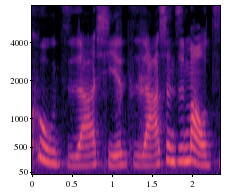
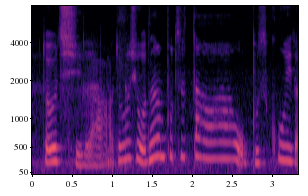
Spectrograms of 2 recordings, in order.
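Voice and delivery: soft, sheepish retold apology; quiet apology; 3 semitones higher, 9 dB quieter than usual. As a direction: softly plead sorry. Apologizing to upset friend.

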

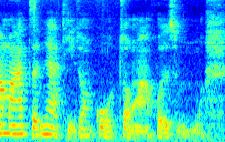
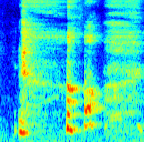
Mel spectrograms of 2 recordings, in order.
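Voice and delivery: embarrassed laugh; 11 semitones higher, 5 dB louder than usual. Real, not acted. Embarrassed laugh at leaking story.

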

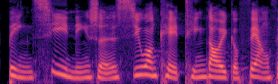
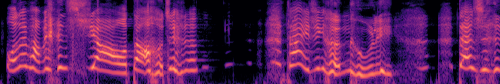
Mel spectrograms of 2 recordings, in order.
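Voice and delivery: higher, louder words through laughter; laughing while talking; 12 semitones higher, 6 dB louder than usual. Real, not acted. Recalling laughing beside classmate, higher, louder, laughing. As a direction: talk through your own laughter.

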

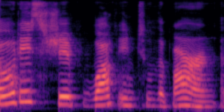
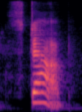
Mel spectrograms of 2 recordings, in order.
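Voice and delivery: higher, sudden cry to halt, only half-screamed; mild scream; 6 semitones higher, 3 dB louder than usual. A narrator's reading. Wilbur cutting off the old sheep's talk of butchering, mildly screamed. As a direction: cut in with a restrained shriek. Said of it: "screamed Wilbur".

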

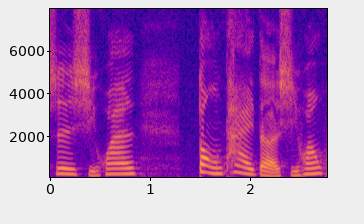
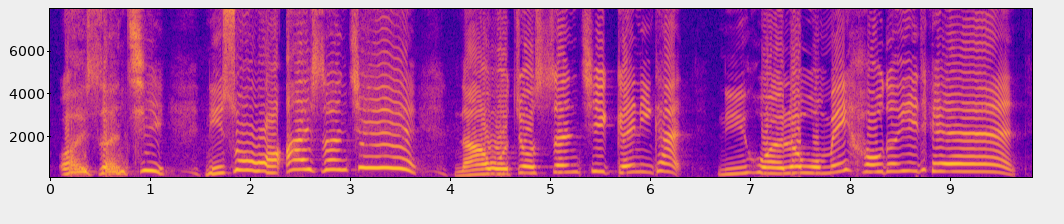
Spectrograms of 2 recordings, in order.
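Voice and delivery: higher, louder angry bear shout; 6 semitones higher, 9 dB louder than usual. Acted. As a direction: bellow it like a furious bear.

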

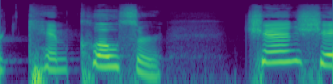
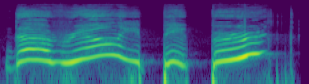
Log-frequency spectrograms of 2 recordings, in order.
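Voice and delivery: high, louder chirpy question; little birds' chorus; 8 semitones higher, 5 dB louder than usual. A narrator's reading. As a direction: ask like astonished little birds, pitched up. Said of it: "asked the little birds in chorus".

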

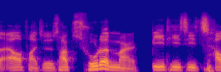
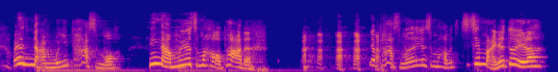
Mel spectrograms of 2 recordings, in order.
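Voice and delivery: retold loud scoff; 14 semitones higher, 6 dB louder than usual. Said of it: "然后他就说".

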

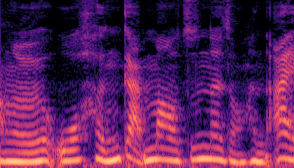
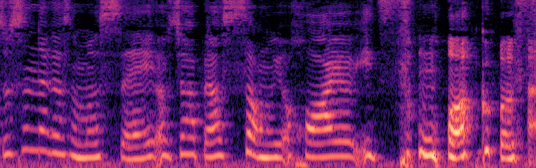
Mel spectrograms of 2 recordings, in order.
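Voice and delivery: lightly voiced, higher fake-troubled bragging; mock humblebrag; 5 semitones higher than usual. Mocking a girl who humblebrags about a suitor's flowers. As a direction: play a girl faking annoyance to brag. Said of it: "女生也有这种人".

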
